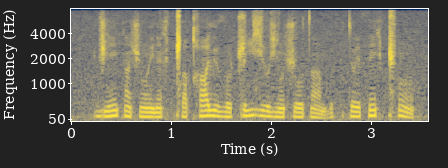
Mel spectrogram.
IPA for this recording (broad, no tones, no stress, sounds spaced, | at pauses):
d͡ʒ ẽ k ã ʃ õ ɪ̯ ɾʲ ã x ǁ ɐ qʰ a lʲ u ð o ʈ͡ʂ i ʑ ɨ ʊ̯ ʑ õ ʃ o t ã b | t ɵ ɪ̯ θ ẽ x ǁʰ õ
